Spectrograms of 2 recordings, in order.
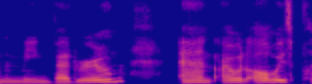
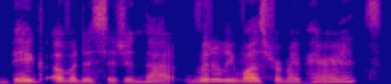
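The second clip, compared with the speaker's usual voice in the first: ordinary delivery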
